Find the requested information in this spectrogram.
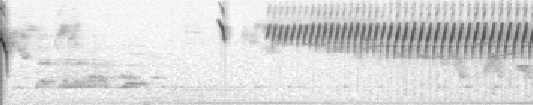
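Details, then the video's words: Canary singing a long, fast, even trill of dry buzzy notes, repeated about three times per second, that begins after a near-silent opening with one sharp chip. "KENARI GACOR PANJANG"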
